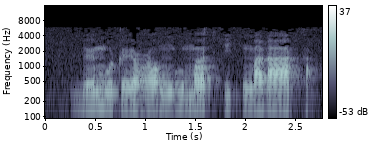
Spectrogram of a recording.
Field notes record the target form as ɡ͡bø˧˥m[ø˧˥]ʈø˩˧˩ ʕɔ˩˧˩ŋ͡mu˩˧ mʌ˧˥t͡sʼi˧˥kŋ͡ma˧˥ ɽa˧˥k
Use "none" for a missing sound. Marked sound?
u˧˥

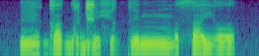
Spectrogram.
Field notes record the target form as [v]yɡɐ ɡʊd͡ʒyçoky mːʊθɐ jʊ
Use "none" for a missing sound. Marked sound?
v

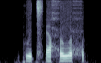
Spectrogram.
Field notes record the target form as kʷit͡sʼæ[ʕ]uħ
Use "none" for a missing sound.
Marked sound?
ħ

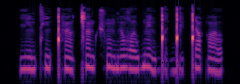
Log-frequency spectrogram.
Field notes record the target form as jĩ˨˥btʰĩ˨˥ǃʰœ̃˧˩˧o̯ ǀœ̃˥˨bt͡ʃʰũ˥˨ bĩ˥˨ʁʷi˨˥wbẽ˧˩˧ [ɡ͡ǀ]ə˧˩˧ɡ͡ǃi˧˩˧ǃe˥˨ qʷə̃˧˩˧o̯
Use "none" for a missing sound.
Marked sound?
ɡ͡ǃ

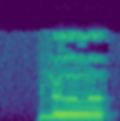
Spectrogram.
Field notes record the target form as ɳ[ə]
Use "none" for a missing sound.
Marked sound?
ə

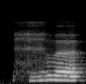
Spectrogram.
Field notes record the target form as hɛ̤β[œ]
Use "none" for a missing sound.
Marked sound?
œ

